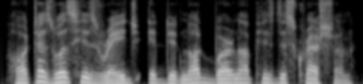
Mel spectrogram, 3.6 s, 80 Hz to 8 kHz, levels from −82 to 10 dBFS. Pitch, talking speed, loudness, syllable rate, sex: 135 Hz, 200 wpm, -16 LUFS, 4.1 syllables/s, male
